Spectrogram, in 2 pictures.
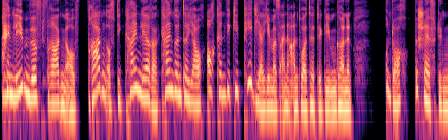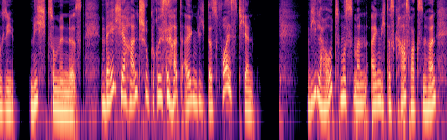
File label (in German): Schauspiel Dynamisch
